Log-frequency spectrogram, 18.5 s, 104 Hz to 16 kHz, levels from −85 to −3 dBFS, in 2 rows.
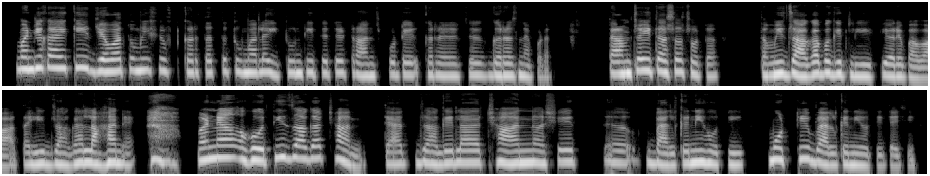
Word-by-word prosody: म्हणजे 295 Hz, +1 st, +6 dB
काय 310 Hz, -1 st, +3 dB
की 320 Hz, -1 st, +3 dB
जेव्हा 255 Hz, 0 st, +4 dB
तुम्ही 270 Hz, 0 st, +1 dB
शिफ्ट 255 Hz, -1 st, -7 dB
करतात, 235 Hz, -1 st, -4 dB
तर 255 Hz, -, -5 dB
तुम्हाला 235 Hz, 0 st, +1 dB
इथून 230 Hz, +1 st, -1 dB
तिथे 230 Hz, -1 st, -4 dB
ते 235 Hz, -, -1 dB
ट्रान्सपोर्ट 205 Hz, 0 st, -4 dB
करायची 205 Hz, 0 st, -4 dB
गरज 200 Hz, 0 st, 0 dB
नाही 185 Hz, -3 st, -2 dB
पडत. -, -, -12 dB, 0.6 s
तर 220 Hz, -, +1 dB
आमच्या 230 Hz, +4 st, +4 dB
इथं 255 Hz, -2 st, +3 dB
असंच 235 Hz, 0 st, -2 dB
होतं 195 Hz, -3 st, -5 dB, 0.5 s
तर 200 Hz, -, -1 dB
मी 220 Hz, +1 st, +6 dB
जागा 210 Hz, 0 st, +4 dB
बघितली, 210 Hz, -4 st, +1 dB
की 210 Hz, -, -3 dB
अरे 190 Hz, 0 st, +1 dB
बाबा, 160 Hz, -2 st, -3 dB
आता 190 Hz, -, -8 dB
ही 190 Hz, +1 st, +1 dB
जागा 190 Hz, +1 st, 0 dB
लहान 205 Hz, 0 st, +4 dB
आहे, 180 Hz, -1 st, -7 dB, 0.6 s
पण 255 Hz, +3 st, +5 dB, 0.3 s
होती 245 Hz, +4 st, +4 dB
जागा 270 Hz, -1 st, +1 dB
छान1 220 Hz, -, -1 dB, 0.3 s
त्यात 195 Hz, 0 st, -3 dB, 0.2 s
जागेला 210 Hz, +1 st, 0 dB
छान 210 Hz, +1 st, +3 dB
असे 210 Hz, +2 st, -2 dB, 0.4 s
अ, 210 Hz, -2 st, -5 dB, 0.3 s
बाल्कनी 200 Hz, +4 st, +2 dB
होती. 190 Hz, -2 st, -1 dB, 0.3 s
मोठी 250 Hz, +1 st, +1 dB
बाल्कनी 180 Hz, -2 st, 0 dB
होती 165 Hz, -1 st, -7 dB
त्याची, 165 Hz, -1 st, -11 dB
210 Hz, 160 wpm, -23 LUFS, 195-235 Hz, 0.6 s, म्हणजे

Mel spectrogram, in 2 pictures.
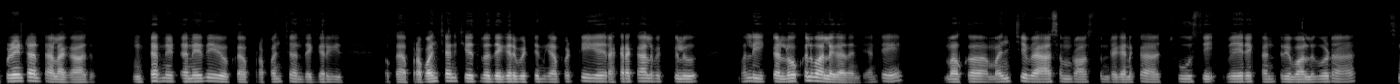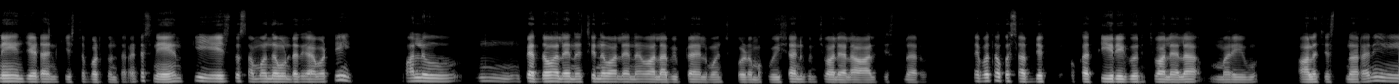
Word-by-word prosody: ఇప్పుడేంటంటే 155 Hz, +1 st, +5 dB
అలా 120 Hz, -1 st, +4 dB
కాదు. 115 Hz, 0 st, -1 dB, 0.5 s
ఇంటర్‍నెట్ 145 Hz, +1 st, 0 dB
అనేది 145 Hz, +3 st, +2 dB, 0.2 s
ఒక -, -, -18 dB, 0.2 s
ప్రపంచం 130 Hz, +3 st, -5 dB
దగ్గరకి 120 Hz, +1 st, -5 dB, 0.5 s
ఒక -, -, -23 dB, 0.2 s
ప్రపంచాన్ని 160 Hz, +4 st, +3 dB
చేతిలో 140 Hz, 0 st, +3 dB
దగ్గర 135 Hz, +1 st, +5 dB
పెట్టింది. 130 Hz, 0 st, -3 dB
కాబట్టి, 140 Hz, +6 st, -4 dB, 0.2 s
రకరకాల 140 Hz, +3 st, +2 dB
వ్యక్తులు 135 Hz, -1 st, -1 dB, 0.5 s
మళ్ళీ 150 Hz, +1 st, -1 dB
ఇక్కడ 140 Hz, +1 st, +2 dB
లోకల్ 175 Hz, +4 st, +3 dB
వాళ్ళే 140 Hz, -6 st, +7 dB
కాదండి. 105 Hz, -2 st, -4 dB
అంటే, 140 Hz, +5 st, -5 dB, 0.7 s
ఒక 120 Hz, -, -12 dB, 0.3 s
మంచి 140 Hz, +5 st, -2 dB
వ్యాసం 130 Hz, +1 st, +2 dB
రాస్తుంటే 120 Hz, 0 st, -6 dB
గనక, 120 Hz, +3 st, -5 dB, 0.3 s
చూసి 130 Hz, -1 st, -5 dB, 0.2 s
వేరే 135 Hz, +1 st, +2 dB
కంట్రీ 125 Hz, 0 st, -4 dB
వాళ్ళు 120 Hz, 0 st, +1 dB
గూడా 130 Hz, 0 st, -2 dB, 0.5 s
స్నేహం 140 Hz, -1 st, +4 dB
చేయడానికి 125 Hz, -2 st, +1 dB
ఇష్టపడుతుంటారు. 115 Hz, -1 st, -7 dB
అంటే 180 Hz, -, -8 dB
స్నేహానికి 140 Hz, +7 st, +2 dB, 0.2 s
ఏజ్‌తో 140 Hz, +1 st, -2 dB
సంబంధం 130 Hz, 0 st, +2 dB
ఉండదు 125 Hz, 0 st, -1 dB
కాబట్టి, 130 Hz, +12 st, -1 dB, 0.6 s
వాళ్ళు, 155 Hz, 0 st, +3 dB, 0.5 s
హ్మ్, 150 Hz, -5 st, -10 dB, 0.2 s
పెద్దవాళ్ళైనా, 135 Hz, -2 st, +5 dB
చిన్నవాళ్ళైనా 130 Hz, -3 st, +1 dB
వాళ్ళ 120 Hz, -1 st, +2 dB
అభిప్రాయాలు 115 Hz, -1 st, -2 dB
పంచుకోవడం. 115 Hz, 0 st, -4 dB
ఒక -, -, -32 dB
విషయాన్ని 125 Hz, +1 st, -1 dB
గురించి 115 Hz, -1 st, -9 dB
వాళ్ళు 115 Hz, -1 st, +2 dB
ఎలా 110 Hz, 0 st, +1 dB
ఆలోచిస్తున్నారు, 110 Hz, 0 st, -8 dB, 0.5 s
లేకపోతే 155 Hz, +2 st, 0 dB
ఒక 155 Hz, -, -2 dB
సబ్జెక్ట్, 135 Hz, +1 st, 0 dB, 0.2 s
ఒక -, -, -8 dB, 0.2 s
థియరీ 135 Hz, -2 st, +5 dB
గురించి 125 Hz, -1 st, -3 dB
వాళ్ళు 120 Hz, -1 st, +4 dB
ఎలా, 120 Hz, +1 st, +4 dB, 0.3 s
మరి 115 Hz, 0 st, -2 dB, 0.7 s
ఆలోచిస్తున్నారనీ, 120 Hz, +6 st, -2 dB
130 Hz, 135 wpm, -26 LUFS, 120-140 Hz, 0.7 s, వాళ్ళే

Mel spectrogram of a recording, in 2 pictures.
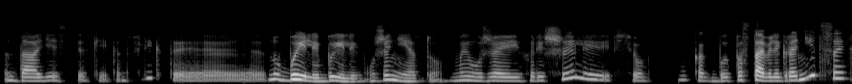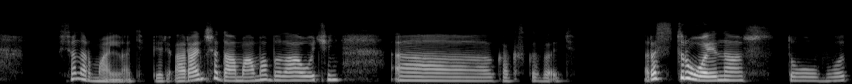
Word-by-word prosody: М-да, 170 Hz, -3 st, -1 dB
есть 175 Hz, 0 st, -7 dB
такие -, -, -13 dB
конфликты. 265 Hz, -, -10 dB
Э, -, -, -7 dB
ну, 235 Hz, +1 st, +2 dB
были 200 Hz, -7 st, +8 dB
были, 150 Hz, -3 st, 0 dB
уже 165 Hz, +7 st, -1 dB
нету. 155 Hz, -2 st, -4 dB
Мы 185 Hz, +3 st, -5 dB
уже 170 Hz, -1 st, -2 dB
их 165 Hz, 0 st, -10 dB
решили 235 Hz, -, -2 dB
и -, -, -11 dB
всё, 170 Hz, -3 st, -11 dB, 0.3 s
ну, 210 Hz, 0 st, -12 dB
как 175 Hz, -3 st, -6 dB
бы 160 Hz, +2 st, -6 dB
поставили 190 Hz, -2 st, +3 dB
границы, 280 Hz, -, +1 dB, 0.6 s
всё 255 Hz, -, -4 dB
нормально 155 Hz, -, -3 dB
теперь. 150 Hz, 0 st, -10 dB
А 160 Hz, +1 st, +2 dB
раньше, 240 Hz, -, +3 dB
да, 175 Hz, -9 st, +2 dB
мама 170 Hz, +6 st, 0 dB
была 190 Hz, -2 st, +2 dB
очень, 205 Hz, +3 st, -1 dB, 0.5 s
а, 175 Hz, -3 st, -1 dB
как 155 Hz, -2 st, -9 dB
сказать, -, -, -10 dB, 0.7 s
расстроена, 200 Hz, -9 st, +5 dB
что 175 Hz, -2 st, -8 dB
вот 175 Hz, +5 st, -9 dB
180 Hz, 125 wpm, -25 LUFS, 165-205 Hz, 0.7 s, были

